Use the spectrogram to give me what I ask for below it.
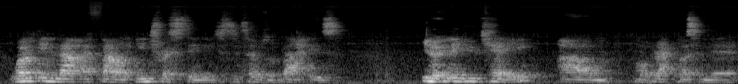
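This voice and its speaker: With a British accent, a man at a medium pitch speaks through audible room echo and noticeable background noise. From England. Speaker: podcast host. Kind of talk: casual chat.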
